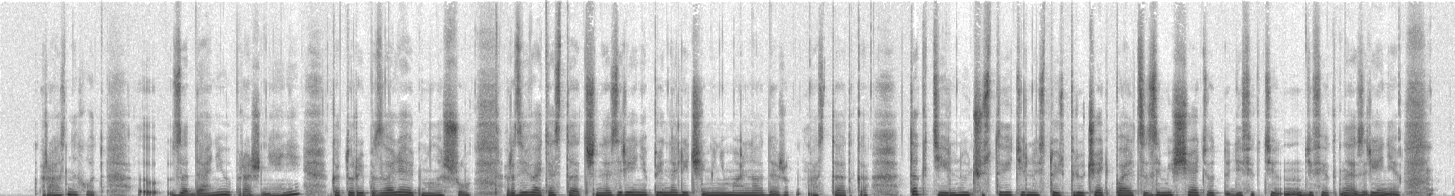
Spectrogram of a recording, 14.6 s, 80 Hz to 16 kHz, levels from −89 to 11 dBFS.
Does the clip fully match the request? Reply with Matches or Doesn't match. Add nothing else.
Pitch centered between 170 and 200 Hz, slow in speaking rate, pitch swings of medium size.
Doesn't match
